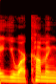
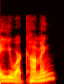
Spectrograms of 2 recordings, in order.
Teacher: if you say you are coming with a flat tone, it is a statement. But if you say you are coming with a rising tone, it is a question. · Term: intonation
